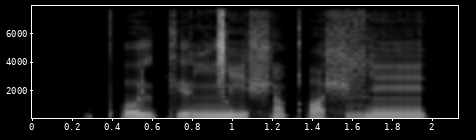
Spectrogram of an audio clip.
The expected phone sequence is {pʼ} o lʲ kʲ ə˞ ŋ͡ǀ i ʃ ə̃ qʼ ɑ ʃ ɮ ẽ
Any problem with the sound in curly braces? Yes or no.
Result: no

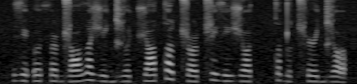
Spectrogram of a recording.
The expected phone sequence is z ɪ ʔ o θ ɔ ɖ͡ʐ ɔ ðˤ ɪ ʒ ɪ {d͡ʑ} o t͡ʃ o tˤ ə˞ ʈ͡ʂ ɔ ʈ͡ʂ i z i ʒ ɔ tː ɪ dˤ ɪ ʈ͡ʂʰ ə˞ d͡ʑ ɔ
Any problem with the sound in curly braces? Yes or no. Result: no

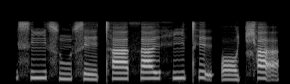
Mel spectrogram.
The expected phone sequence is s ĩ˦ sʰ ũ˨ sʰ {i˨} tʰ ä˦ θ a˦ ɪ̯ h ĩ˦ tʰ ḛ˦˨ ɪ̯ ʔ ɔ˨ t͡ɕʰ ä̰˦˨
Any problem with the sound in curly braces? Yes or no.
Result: yes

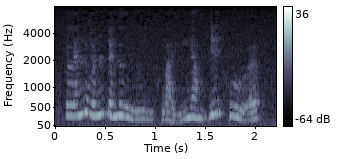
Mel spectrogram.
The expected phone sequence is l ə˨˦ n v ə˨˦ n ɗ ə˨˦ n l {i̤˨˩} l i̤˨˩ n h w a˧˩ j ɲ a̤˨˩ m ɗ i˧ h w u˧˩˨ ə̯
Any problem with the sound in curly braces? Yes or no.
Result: no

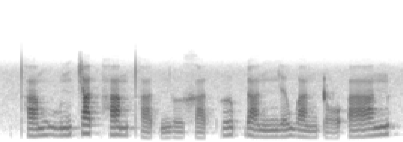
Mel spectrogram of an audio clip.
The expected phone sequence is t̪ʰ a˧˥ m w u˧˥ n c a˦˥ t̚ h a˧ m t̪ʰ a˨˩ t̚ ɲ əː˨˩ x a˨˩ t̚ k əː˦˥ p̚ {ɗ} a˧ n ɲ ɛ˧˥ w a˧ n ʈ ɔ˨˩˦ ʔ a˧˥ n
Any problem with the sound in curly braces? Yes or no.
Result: no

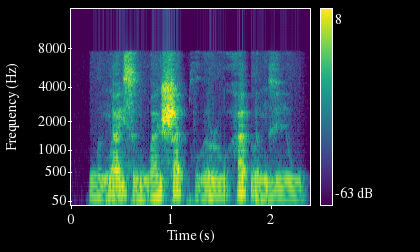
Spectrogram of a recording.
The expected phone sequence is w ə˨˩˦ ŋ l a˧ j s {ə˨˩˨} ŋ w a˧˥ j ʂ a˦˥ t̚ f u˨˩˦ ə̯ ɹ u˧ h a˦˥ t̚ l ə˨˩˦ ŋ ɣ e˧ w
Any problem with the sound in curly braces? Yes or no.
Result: no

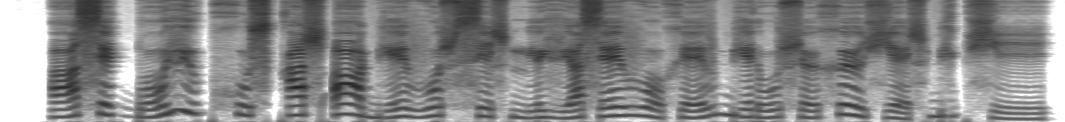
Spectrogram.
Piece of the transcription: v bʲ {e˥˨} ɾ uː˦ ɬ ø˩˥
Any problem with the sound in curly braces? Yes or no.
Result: yes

